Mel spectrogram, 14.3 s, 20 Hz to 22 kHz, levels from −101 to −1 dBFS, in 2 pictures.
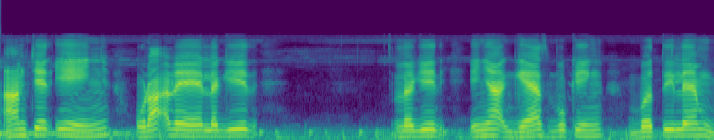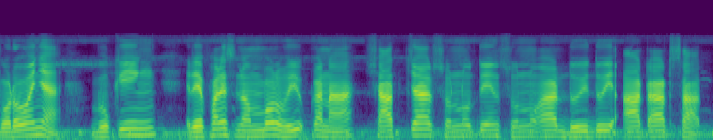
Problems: none marked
